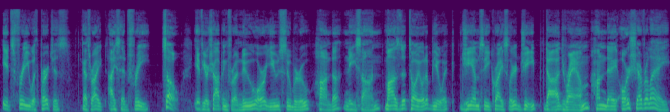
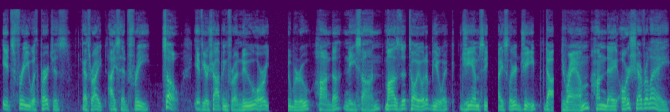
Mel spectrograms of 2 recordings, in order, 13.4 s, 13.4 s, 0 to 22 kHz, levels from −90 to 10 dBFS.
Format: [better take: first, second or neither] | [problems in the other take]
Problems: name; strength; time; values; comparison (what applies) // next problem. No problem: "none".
first | audio cutting out; at 5.5 s, at 9.5 s and at 11 s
